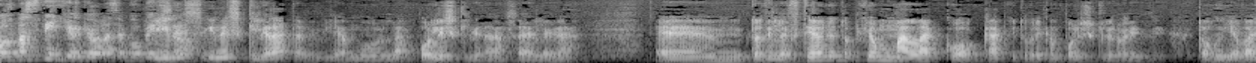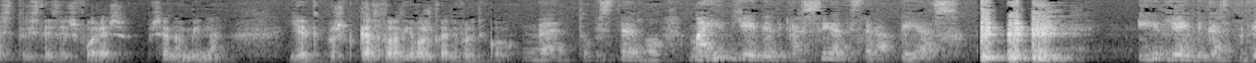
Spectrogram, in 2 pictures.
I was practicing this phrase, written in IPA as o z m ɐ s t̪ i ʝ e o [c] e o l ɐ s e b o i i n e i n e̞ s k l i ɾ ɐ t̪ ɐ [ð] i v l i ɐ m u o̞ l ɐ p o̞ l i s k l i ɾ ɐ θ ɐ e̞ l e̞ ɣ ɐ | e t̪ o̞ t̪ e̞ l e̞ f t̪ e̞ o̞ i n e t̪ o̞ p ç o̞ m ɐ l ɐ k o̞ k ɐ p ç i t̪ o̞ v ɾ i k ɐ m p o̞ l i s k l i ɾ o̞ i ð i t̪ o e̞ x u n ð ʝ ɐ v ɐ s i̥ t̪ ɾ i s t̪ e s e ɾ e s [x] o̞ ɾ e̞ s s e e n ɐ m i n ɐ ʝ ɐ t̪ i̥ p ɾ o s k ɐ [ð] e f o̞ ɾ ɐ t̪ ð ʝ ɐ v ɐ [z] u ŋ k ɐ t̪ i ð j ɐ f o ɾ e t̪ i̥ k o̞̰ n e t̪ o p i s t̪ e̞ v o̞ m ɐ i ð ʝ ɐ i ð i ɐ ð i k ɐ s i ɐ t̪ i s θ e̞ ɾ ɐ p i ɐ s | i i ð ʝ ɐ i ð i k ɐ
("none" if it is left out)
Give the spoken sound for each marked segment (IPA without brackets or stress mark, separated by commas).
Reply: c, v, f, θ, z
